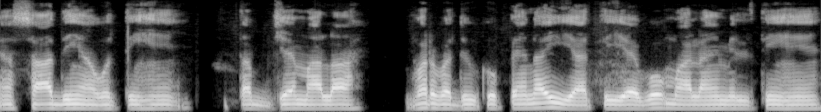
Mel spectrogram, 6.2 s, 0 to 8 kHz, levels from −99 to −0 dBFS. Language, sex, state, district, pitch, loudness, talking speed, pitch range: Hindi, male, Uttar Pradesh, Etah, 110 Hz, -15 LUFS, 155 wpm, 105-115 Hz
